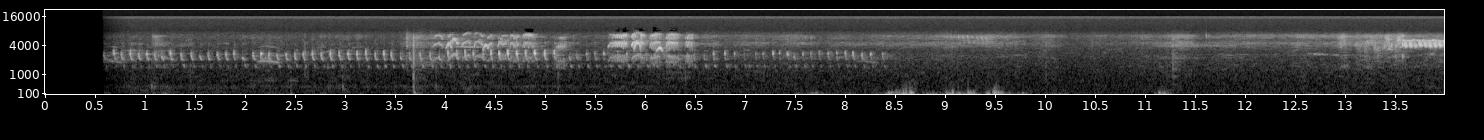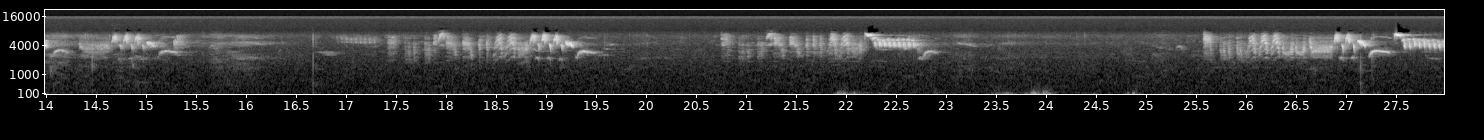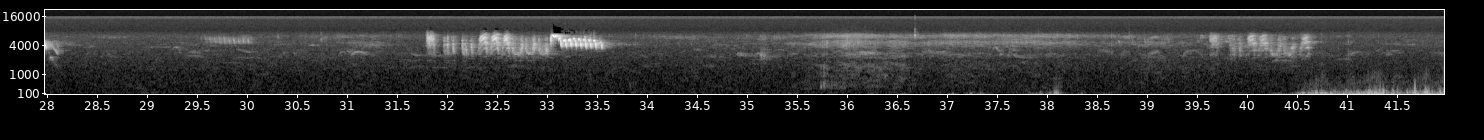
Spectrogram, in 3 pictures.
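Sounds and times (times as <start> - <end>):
songbird trilling: 31.8 - 33.6.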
